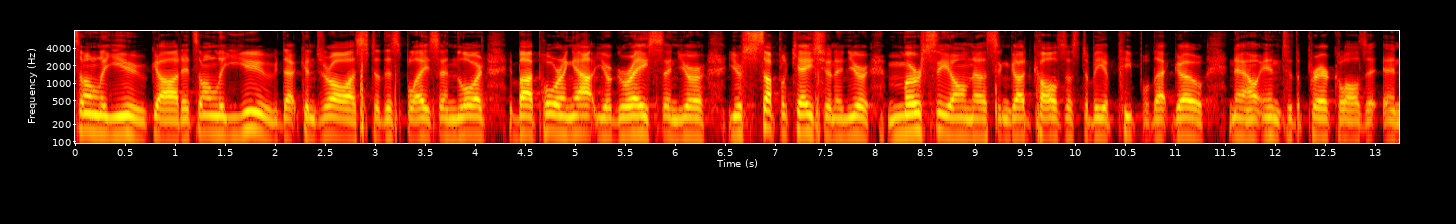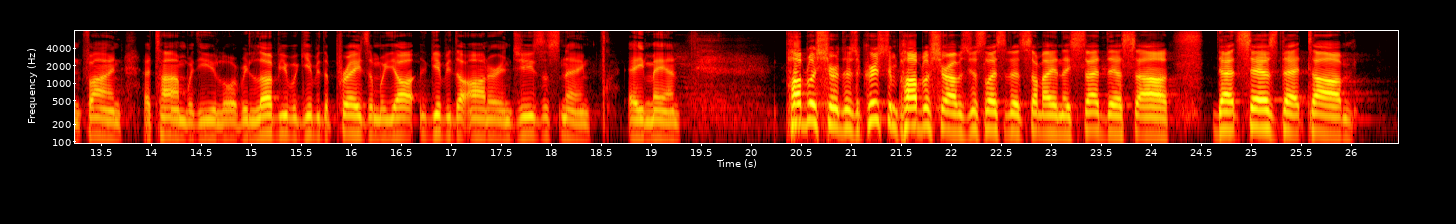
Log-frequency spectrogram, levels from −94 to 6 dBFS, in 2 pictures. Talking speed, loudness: 205 wpm, -24 LUFS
